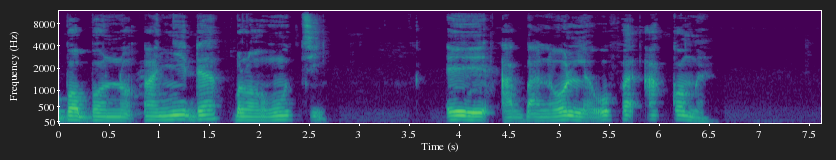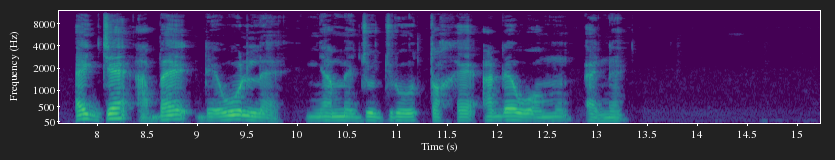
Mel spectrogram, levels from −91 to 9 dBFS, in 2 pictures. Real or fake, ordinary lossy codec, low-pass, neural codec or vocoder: real; Opus, 64 kbps; 10.8 kHz; none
